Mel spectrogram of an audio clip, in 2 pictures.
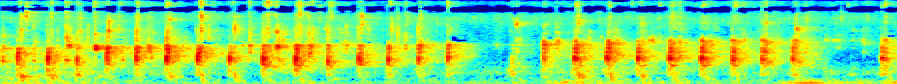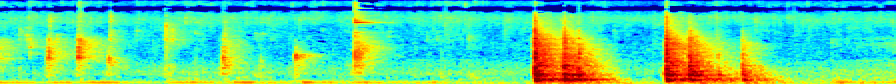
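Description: Maggi liquid seasoning dripping from its bottle into a small glass: a fast run of drips at about ten a second that thins out and stops. Near the end come two louder knocks.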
